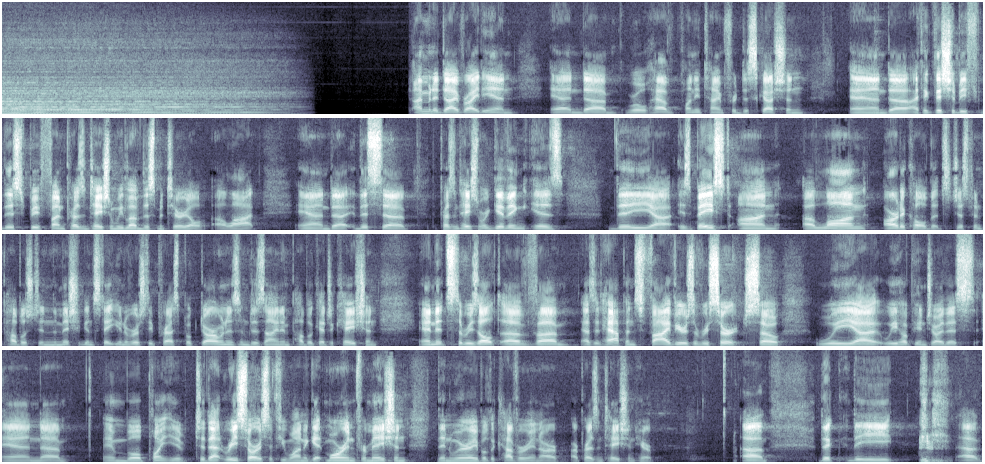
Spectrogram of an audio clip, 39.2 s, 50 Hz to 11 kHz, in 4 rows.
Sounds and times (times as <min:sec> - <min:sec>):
Speech: 0:04.1 - 0:36.0, 0:36.7 - 0:39.2.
